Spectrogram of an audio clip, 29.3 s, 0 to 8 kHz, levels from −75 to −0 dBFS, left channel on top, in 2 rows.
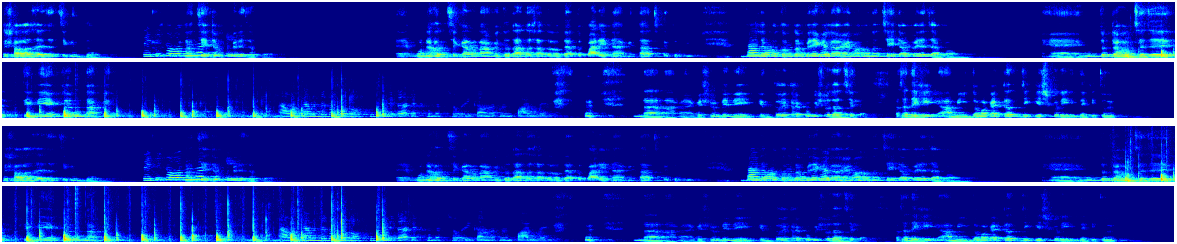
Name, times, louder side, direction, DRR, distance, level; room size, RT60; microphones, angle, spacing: voice 1, 0.0-1.3 1.9-3.4 4.9-12.1 13.0-16.1 21.6-28.6, left 3 dB, 65° left, 1.4 m, -34 dB
voice 2, 1.8-2.5 2.8-3.0 9.3-10.3 10.6-10.9 13.5-14.1 17.7-21.5, right 1 dB, 5° right, 2.0 m, -37 dB
Run, 13.9-19.0 19.3-19.5, right 3 dB, 65° right, 1.4 m, -28 dB
26.0 x 22.5 x 6.8 m
head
